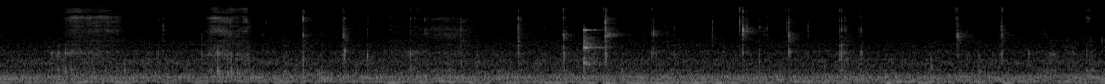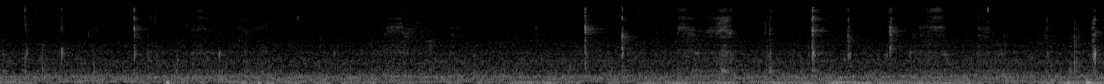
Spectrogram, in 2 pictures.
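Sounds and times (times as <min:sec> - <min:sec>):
chewing and mouth smacks: 0:01.5 - 0:22.0.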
